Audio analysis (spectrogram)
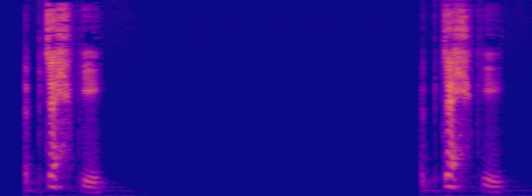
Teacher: The word has two consecutive consonants at the beginning, B and T.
